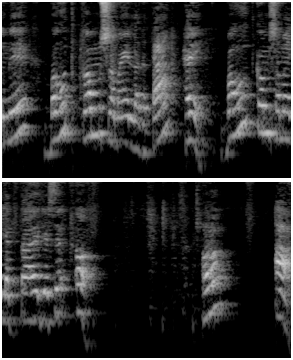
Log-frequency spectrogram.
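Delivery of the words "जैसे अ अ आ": short अ then drawn-out आ; short and long vowel demo. Shown as a demonstration. Teacher contrasts vowel lengths for class. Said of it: "अ में ज्यादा समय लग रहा है कि आ में?".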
